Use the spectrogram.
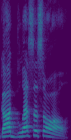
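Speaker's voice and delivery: slow, earnest sign-off; mock solemn reading. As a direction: read the blessing slowly and gravely. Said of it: "Who wrote this?".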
